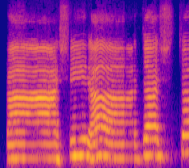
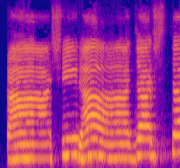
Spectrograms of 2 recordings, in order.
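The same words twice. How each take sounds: The two takes are said the same way.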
